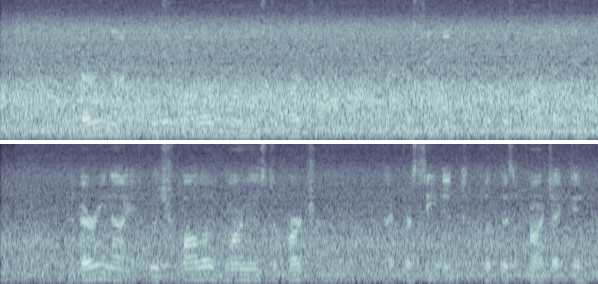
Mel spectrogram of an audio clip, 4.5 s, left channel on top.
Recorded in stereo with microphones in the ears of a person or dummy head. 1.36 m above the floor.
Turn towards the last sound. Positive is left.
turn(degrees=-20)  # may be behind; listen again after turning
